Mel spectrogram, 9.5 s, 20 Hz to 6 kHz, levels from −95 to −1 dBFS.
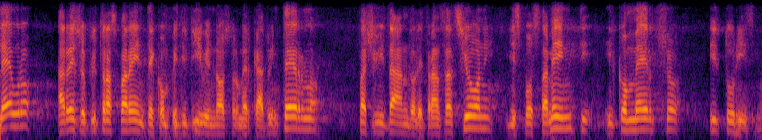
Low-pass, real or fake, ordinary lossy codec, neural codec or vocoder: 5.4 kHz; fake; Opus, 16 kbps; codec, 16 kHz, 4 kbps, FunCodec, trained on LibriTTS, 50 frames a second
